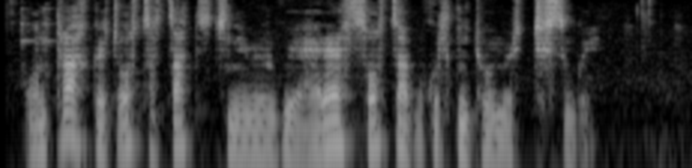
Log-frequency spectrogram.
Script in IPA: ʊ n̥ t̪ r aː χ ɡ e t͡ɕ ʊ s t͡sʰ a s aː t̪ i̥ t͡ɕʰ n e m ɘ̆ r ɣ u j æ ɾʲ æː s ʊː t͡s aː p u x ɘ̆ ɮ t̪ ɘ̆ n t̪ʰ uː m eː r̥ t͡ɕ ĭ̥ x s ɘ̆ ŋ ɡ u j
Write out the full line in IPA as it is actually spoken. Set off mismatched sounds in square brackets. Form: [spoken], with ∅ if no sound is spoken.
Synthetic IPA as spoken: ʊ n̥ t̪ r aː χ ɡ e t͡ɕ ʊ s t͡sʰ a [t͡s] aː t̪ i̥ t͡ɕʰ n e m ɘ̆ r ɣ u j æ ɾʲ æː s ʊː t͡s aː p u x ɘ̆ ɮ t̪ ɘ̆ n t̪ʰ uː m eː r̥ t͡ɕ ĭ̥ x s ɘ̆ ŋ ɡ u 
